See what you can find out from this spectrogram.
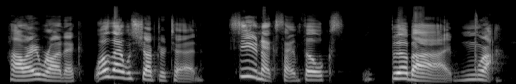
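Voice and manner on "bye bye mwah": ordinary delivery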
